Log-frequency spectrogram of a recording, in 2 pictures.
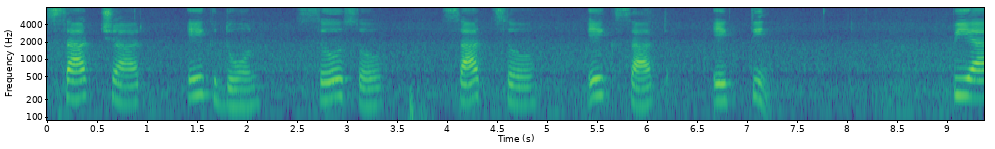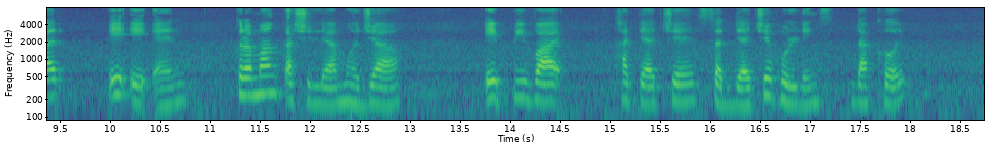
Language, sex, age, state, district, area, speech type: Goan Konkani, female, 18-30, Goa, Salcete, urban, read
